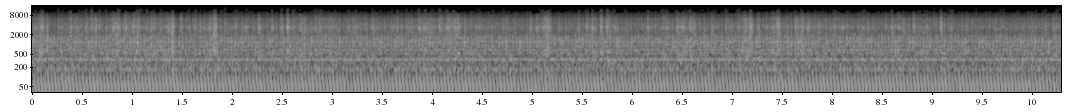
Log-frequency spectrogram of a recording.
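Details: 2003 Chrysler Voyager 2.5 CRD diesel idling with a rapid, hard clatter and rough ticking throughout; engine knocking noise, cause not identified.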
